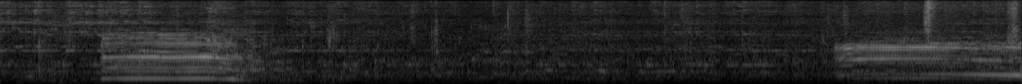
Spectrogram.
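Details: Madura racing cattle during karapan sapi practice, Pamekasan, Madura island, Indonesia; two drawn-out moos about five seconds apart, each steady and harmonic, with a low background murmur.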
